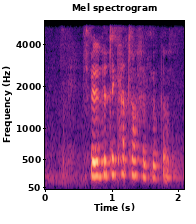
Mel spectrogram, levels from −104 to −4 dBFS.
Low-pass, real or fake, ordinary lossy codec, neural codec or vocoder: 5.4 kHz; fake; none; codec, 44.1 kHz, 3.4 kbps, Pupu-Codec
